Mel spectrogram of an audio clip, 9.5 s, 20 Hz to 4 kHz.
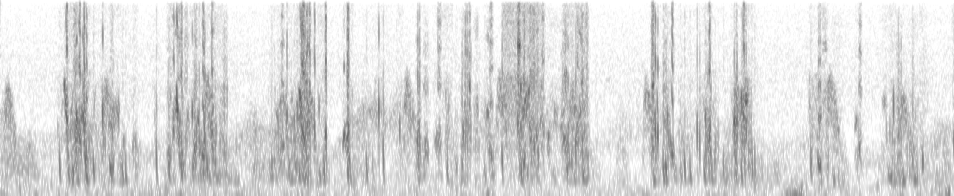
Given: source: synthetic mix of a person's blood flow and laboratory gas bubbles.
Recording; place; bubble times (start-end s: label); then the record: Doppler ultrasound of blood flow; subclavian vein
0.56-1.39 s: bubbles
1.53-1.60 s: bubbles
1.65-2.41 s: bubbles
2.65-3.33 s: bubbles
3.39-3.55 s: bubbles
3.62-3.88 s: bubbles
3.96-4.03 s: bubbles
4.12-5.91 s: bubbles
6.48-7.28 s: bubbles
7.30-7.59 s: bubbles
8.07-8.44 s: bubbles
8.53-8.63 s: bubbles
8.80-9.29 s: bubbles
9.50-9.55 s: bubbles
From the record:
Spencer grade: 4 (maximum detectable bubble signal sounding continuously throughout systole and diastole of every cardiac period, and overriding the amplitude of the normal cardiac signals); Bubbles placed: anywhere in the cardiac cycle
